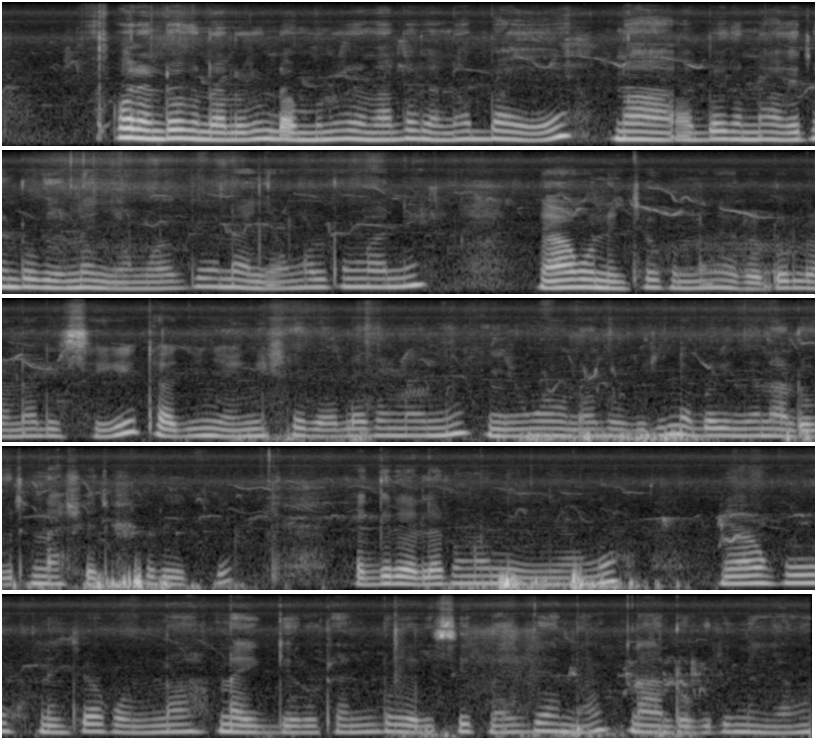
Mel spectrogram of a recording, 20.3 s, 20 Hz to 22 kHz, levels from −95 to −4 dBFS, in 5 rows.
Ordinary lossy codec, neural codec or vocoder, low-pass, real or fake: none; none; none; real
